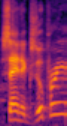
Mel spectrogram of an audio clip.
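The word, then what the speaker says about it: Saint-Exupéry: Serving mission rather than members reminds me of a quote from Saint Exupery.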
